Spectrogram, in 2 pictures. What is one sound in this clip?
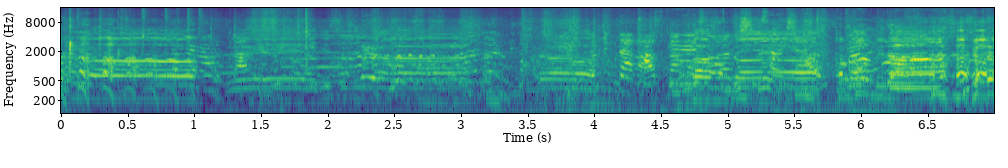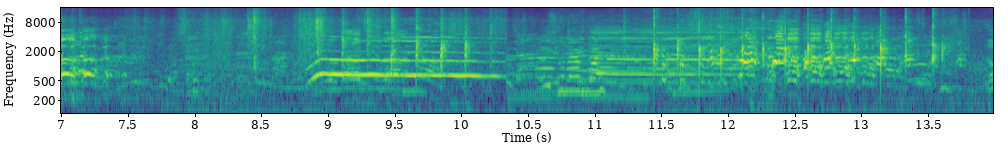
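Women laugh and chatter nearby.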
